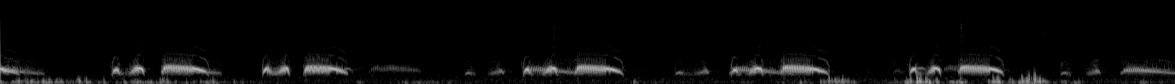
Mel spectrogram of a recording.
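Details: Spotted dove calling while perched in a mango orchard, a sought-after target bird, gives repeated throaty coos in clusters of two or three notes with short gaps, over low thumping background sounds.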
